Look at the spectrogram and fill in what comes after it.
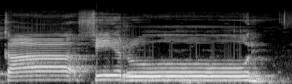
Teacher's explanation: را کو پر کر کے پڑھیں گے کیونکہ را کے اوپر پیش آ گیا ہے۔ کافرون، اب یہاں پہ آیت مکمل ہوگی ہے، وقف کریں گے، ٹھہریں گے۔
